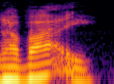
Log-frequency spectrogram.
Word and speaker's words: Hawaii: Notice how I pronounce that, Hawaii.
